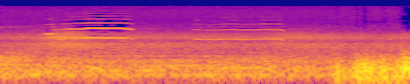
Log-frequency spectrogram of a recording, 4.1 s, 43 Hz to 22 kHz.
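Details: Bald eagles at a nest in northeast Florida, recorded by a live nest cam on 1 December 2021, as the male brings a fish to his mate; two thin, high, drawn-out whistled calls, then rustling.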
